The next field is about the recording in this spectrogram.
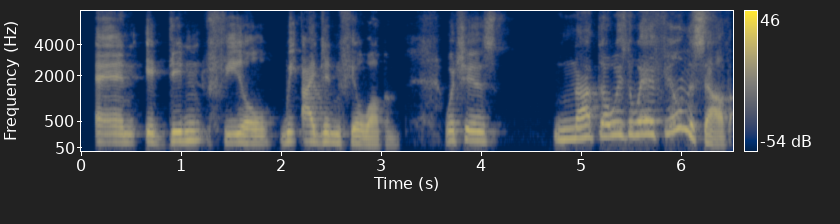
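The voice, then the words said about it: Northern US Yankee accent. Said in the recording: “this Yankee accent”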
